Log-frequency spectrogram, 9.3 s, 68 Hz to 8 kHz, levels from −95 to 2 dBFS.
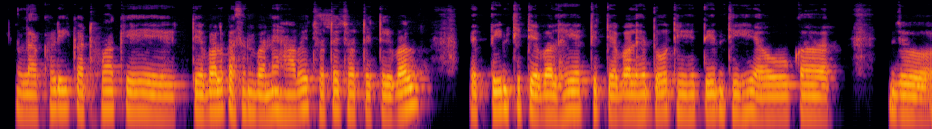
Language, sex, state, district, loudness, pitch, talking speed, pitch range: Chhattisgarhi, male, Chhattisgarh, Sarguja, -21 LUFS, 125 Hz, 165 wpm, 120-135 Hz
